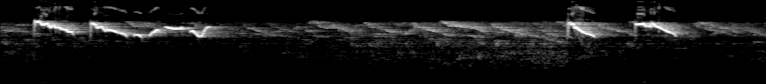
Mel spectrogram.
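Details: Ngalas call of a white-eye, used to lure white-eyes into singing: a rapid chain of high, swooping whistles rising and falling, then a lull of faint chatter and two final sharp downslurred notes.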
